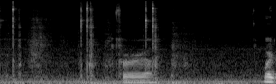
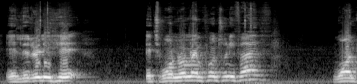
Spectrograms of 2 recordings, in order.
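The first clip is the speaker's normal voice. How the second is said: indignant; 6 semitones higher, 8 dB louder, faster than usual. Real, not acted. Price reached target.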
